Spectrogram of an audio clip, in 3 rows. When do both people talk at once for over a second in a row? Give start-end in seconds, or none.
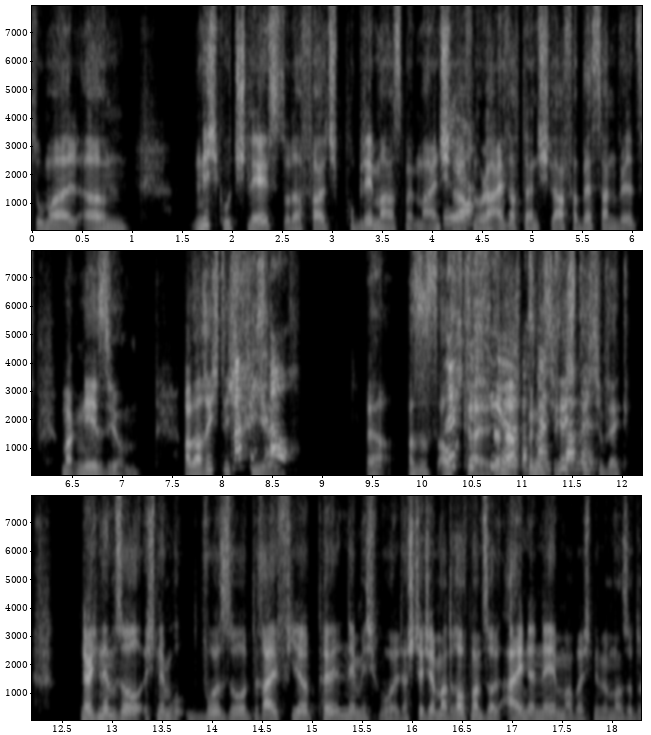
10.2-11.8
